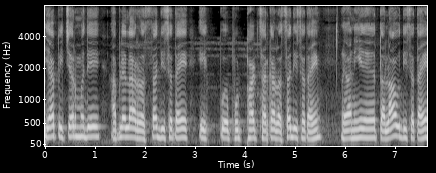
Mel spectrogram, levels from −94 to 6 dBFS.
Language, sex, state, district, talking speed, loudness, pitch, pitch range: Marathi, male, Maharashtra, Solapur, 135 wpm, -14 LUFS, 185 Hz, 175-200 Hz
